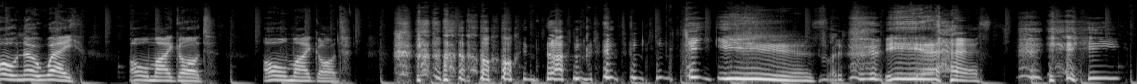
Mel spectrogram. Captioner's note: hyperventilating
